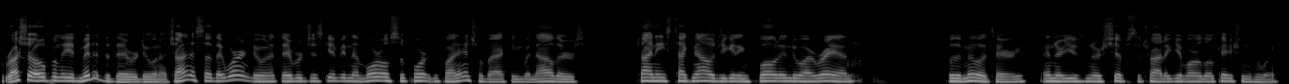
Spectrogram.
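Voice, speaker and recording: A man's voice: medium pitch, quick pace, warm tone, smooth, no echo, studio quality. An American man co-hosting a podcast, chatting casually about politics in a blunt, profane, opinionated way. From United States. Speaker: podcast co-host.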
